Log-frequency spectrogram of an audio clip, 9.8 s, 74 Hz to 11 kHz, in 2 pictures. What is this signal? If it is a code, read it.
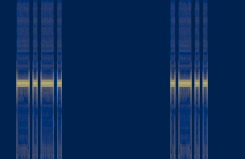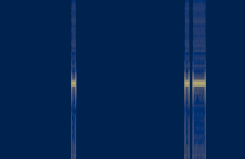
Morse code, heard as a keyed tone, about 15 wpm, spaced as for 4 wpm, 800 Hz. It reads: CLEA
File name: Special INGs / Special INGs-mp3s / Slow ing @13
